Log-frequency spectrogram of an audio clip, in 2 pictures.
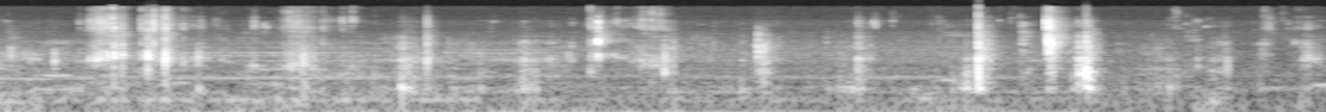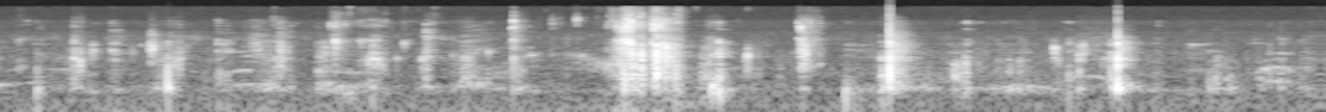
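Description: A person chewing a mouthful of pancit chami noodles eaten by hand: irregular wet mouth clicks and smacks, with a few louder ones about five and ten seconds in.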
